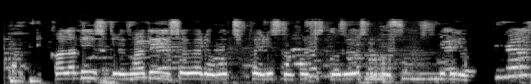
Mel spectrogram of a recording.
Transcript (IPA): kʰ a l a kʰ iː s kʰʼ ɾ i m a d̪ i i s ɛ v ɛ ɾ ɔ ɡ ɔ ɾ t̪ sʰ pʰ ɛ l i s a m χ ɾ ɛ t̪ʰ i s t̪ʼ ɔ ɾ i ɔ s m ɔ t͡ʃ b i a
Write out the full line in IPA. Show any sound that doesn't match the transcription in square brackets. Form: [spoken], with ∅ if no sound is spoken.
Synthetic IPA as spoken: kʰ a l a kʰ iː s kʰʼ [l] i m a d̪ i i s ɛ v ɛ ɾ ɔ ɡ ɔ ɾ t̪ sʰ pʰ ɛ l i s a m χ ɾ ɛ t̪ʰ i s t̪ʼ ɔ ɾ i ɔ s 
